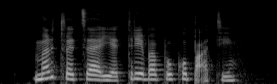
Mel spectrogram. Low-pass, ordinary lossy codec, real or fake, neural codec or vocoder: 14.4 kHz; none; real; none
